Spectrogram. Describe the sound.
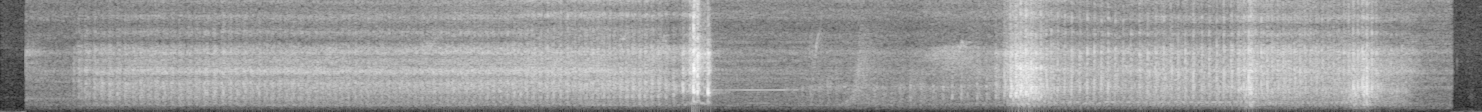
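An imitation of a chainsaw that won't start: a raspy, buzzing whir runs for a few seconds, cuts off with a sharp pop, then sputters back in several short, uneven bursts.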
